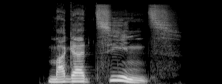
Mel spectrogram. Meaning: genitive singular of Magazin
- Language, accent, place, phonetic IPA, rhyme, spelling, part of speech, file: German, Germany, Berlin, [maɡaˈt͡siːns], -iːns, Magazins, noun, De-Magazins.ogg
